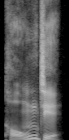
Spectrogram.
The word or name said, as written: 冻结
